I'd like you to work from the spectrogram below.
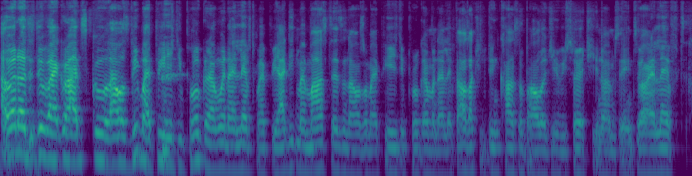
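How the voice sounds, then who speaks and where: A man's voice: mid-range voice, little pitch movement, very fast, creaky, few pauses, bright, forceful tone. A man in his thirties from Nigeria with a Nigerian accent, chatting easily as a guest on a radio interview show, often laughing. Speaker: guest musician.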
